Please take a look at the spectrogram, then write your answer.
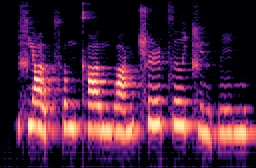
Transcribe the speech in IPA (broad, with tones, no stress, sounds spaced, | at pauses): ɕ j ɑ˥˩ ʊ̯ t͡sʰ ʊ˥ ŋ kʰ ɑ˥ ʊ̯ m w ɑ˧˥ ŋ ʈ͡ʂʰ ɻ̩˥ t͡s ɹ̩˥ t͡ɕ y˥˩ n p i˥ ŋ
